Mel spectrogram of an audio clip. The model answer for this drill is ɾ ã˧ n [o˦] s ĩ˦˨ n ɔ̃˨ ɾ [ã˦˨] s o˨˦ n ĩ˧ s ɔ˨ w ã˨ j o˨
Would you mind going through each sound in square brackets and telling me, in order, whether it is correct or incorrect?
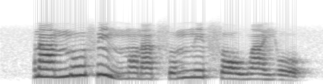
correct, incorrect

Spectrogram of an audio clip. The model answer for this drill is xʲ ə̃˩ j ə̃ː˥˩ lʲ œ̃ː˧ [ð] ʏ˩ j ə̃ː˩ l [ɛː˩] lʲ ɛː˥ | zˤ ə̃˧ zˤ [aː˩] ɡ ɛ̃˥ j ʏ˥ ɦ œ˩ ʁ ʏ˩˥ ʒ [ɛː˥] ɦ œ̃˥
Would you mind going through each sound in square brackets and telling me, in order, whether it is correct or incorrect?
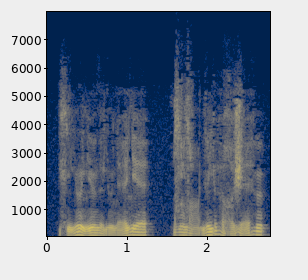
correct, incorrect, correct, incorrect

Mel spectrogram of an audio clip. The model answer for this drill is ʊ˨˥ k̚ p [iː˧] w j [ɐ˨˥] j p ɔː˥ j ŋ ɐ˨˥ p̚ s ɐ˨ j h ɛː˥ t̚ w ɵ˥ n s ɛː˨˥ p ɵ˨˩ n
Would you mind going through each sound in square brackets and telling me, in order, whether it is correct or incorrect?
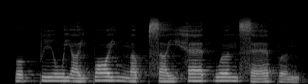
correct, incorrect

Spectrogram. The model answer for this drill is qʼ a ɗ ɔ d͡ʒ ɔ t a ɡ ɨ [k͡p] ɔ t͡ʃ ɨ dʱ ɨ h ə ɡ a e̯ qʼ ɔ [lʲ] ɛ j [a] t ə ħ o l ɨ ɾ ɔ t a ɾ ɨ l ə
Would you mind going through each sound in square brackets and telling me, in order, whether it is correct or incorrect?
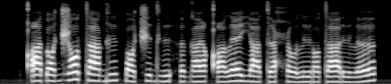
correct, incorrect, correct

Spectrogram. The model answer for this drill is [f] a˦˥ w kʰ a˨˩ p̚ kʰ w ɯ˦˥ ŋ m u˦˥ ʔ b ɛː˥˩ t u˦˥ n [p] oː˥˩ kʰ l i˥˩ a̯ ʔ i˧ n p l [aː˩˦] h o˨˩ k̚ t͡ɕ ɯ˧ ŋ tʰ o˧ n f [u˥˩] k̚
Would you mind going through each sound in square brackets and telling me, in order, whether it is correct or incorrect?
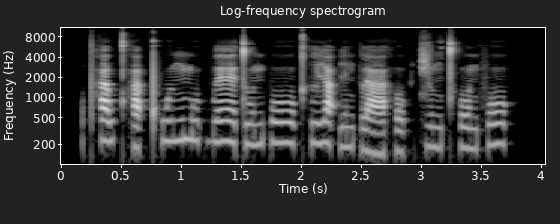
incorrect, correct, correct, incorrect

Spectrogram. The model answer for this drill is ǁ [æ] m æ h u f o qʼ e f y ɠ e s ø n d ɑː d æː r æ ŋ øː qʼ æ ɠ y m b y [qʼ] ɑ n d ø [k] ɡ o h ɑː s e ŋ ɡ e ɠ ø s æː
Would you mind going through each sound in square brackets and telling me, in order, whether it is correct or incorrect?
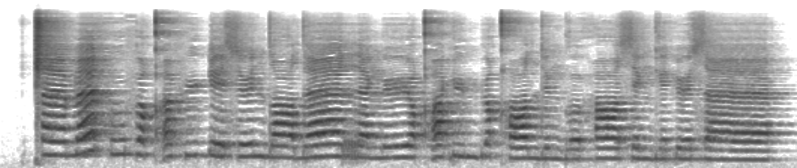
incorrect, incorrect, incorrect

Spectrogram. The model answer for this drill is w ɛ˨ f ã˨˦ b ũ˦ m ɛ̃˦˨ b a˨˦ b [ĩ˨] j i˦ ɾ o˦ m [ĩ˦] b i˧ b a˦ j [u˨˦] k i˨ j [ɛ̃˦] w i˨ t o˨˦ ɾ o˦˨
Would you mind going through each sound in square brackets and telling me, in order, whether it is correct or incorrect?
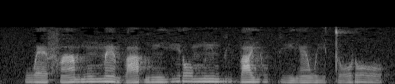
incorrect, correct, incorrect, incorrect

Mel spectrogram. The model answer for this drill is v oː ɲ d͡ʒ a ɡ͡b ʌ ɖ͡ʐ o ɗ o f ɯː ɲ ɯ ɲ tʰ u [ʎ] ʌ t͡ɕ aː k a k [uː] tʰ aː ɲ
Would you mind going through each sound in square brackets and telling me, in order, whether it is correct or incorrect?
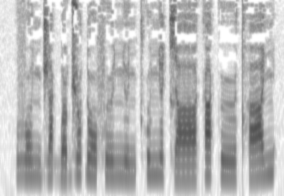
incorrect, incorrect

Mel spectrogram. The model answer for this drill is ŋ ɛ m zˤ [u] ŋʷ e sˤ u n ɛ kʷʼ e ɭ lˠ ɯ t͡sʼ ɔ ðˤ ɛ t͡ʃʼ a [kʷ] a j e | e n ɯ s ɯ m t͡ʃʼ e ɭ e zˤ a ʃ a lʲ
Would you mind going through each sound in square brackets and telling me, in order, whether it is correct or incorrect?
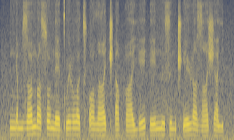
incorrect, incorrect

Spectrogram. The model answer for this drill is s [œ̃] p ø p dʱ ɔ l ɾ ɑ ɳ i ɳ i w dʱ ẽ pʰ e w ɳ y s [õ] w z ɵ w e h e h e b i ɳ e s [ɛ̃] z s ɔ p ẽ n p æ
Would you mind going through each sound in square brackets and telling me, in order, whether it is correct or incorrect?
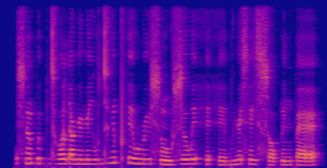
correct, correct, incorrect

